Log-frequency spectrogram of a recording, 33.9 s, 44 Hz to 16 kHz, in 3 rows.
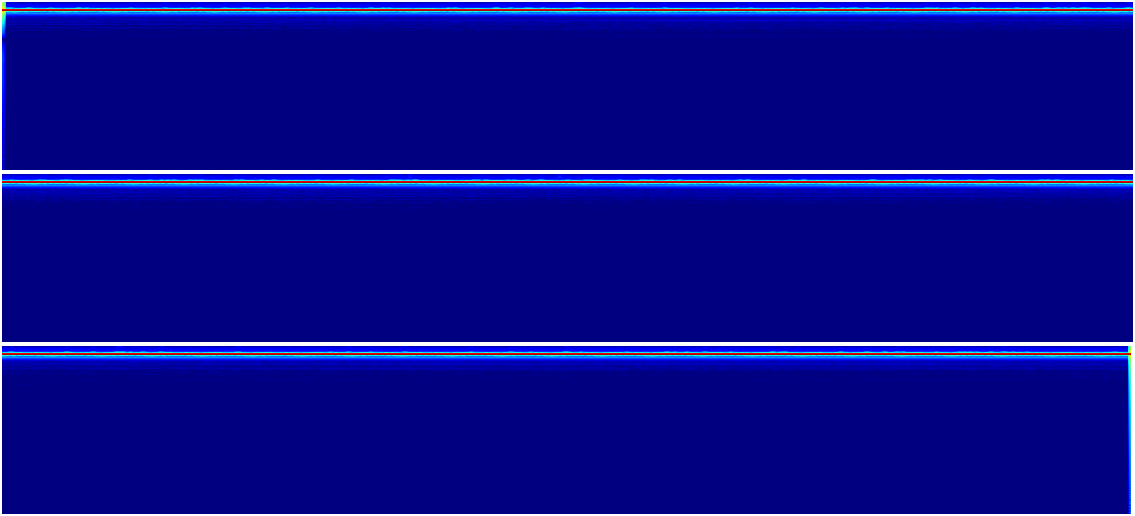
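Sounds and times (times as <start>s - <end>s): high-pitched sine-wave test tone: 18.0s - 33.9s.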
